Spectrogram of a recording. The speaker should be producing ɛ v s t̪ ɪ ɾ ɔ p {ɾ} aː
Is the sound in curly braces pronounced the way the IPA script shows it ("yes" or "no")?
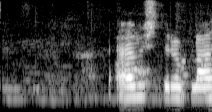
no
